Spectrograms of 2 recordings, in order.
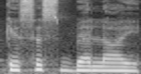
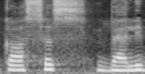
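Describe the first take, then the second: First: The second word ends in an 'eye' sound. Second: The second word ends in an 'ee' sound. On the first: The speaker calls it right. "इसके जो correct pronunciation है वो है" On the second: The speaker calls it wrong. "आप इसे कई जगह पर और कई लोगों के मुंह से कासस बैली भी सुनेंगे"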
